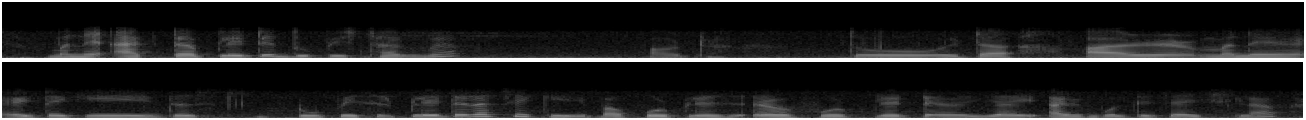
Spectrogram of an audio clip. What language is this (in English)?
Bangla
